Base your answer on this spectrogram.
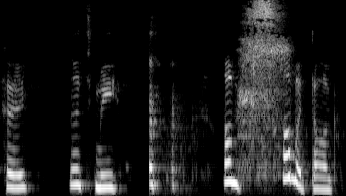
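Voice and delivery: lightly voiced, halting dog; a hint of a slow-witted talking dog. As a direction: play a simple dog introducing himself. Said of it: "The dog voice is like".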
